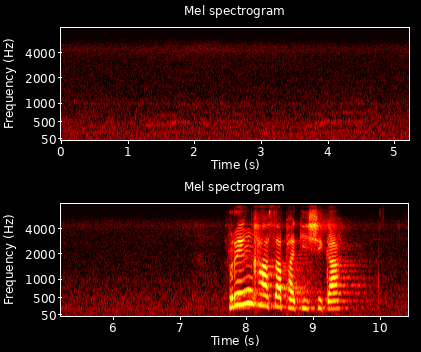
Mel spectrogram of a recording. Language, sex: Northern Sotho, female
